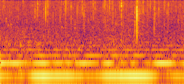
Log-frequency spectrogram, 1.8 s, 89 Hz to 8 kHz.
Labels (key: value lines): label: biophony, midshipman
recorder: SoundTrap 500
